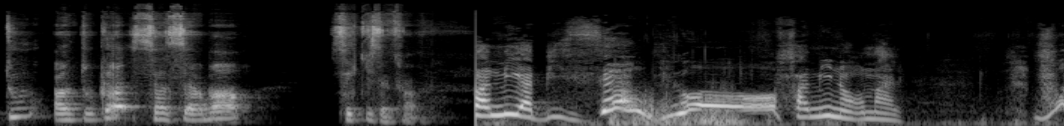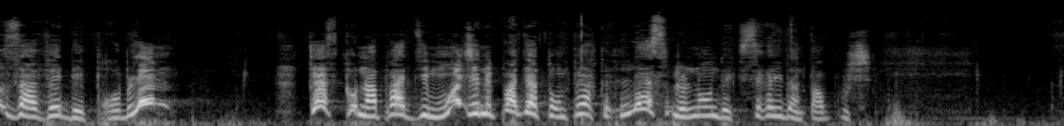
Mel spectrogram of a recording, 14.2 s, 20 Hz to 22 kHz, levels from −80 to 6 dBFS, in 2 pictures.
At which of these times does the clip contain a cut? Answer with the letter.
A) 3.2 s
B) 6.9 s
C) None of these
A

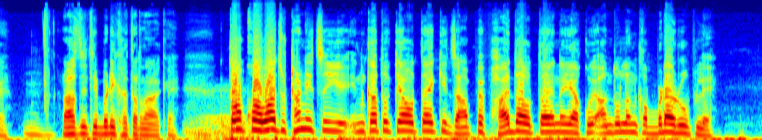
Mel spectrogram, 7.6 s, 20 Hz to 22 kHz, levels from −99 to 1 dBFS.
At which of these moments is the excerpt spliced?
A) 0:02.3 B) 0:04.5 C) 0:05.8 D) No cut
A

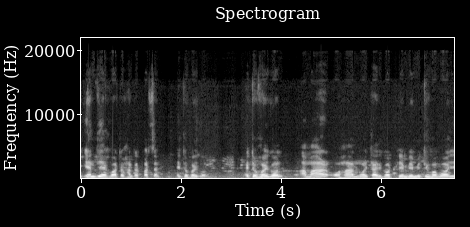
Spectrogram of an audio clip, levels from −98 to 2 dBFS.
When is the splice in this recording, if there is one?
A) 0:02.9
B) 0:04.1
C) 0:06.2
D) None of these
D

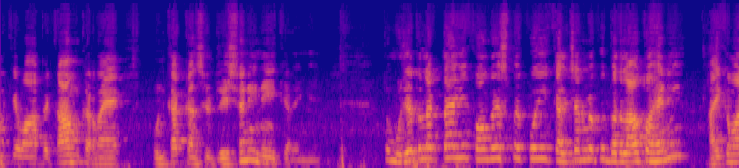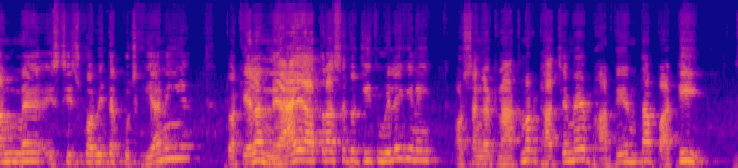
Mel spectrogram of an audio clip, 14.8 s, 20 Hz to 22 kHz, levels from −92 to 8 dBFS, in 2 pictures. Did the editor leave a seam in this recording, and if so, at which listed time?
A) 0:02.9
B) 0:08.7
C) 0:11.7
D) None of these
D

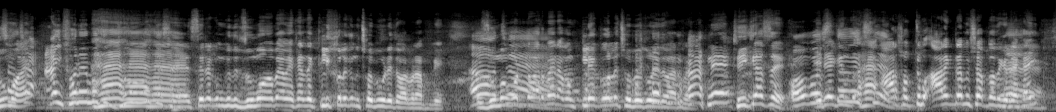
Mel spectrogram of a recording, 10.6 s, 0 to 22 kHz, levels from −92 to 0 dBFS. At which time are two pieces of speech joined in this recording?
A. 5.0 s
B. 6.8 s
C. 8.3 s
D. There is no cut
D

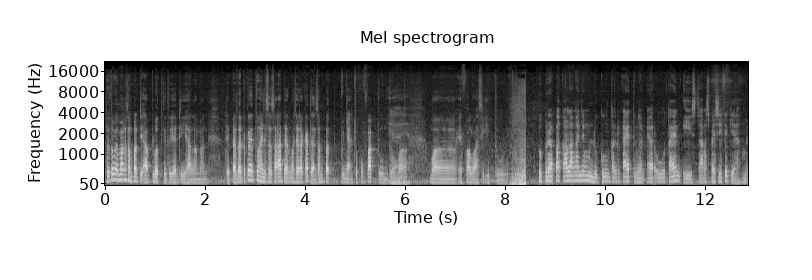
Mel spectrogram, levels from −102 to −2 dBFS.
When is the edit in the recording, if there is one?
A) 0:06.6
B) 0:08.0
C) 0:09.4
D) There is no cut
B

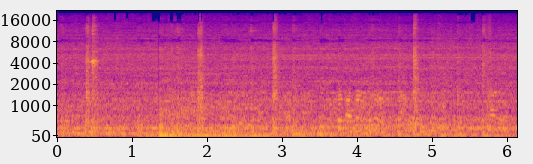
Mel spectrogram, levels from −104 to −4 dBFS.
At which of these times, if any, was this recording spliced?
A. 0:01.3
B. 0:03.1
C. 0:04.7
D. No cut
A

